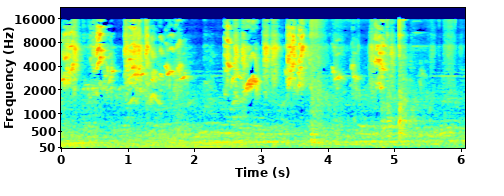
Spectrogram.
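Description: Cage birds chirping and squawking in many short, irregular high-pitched calls.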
